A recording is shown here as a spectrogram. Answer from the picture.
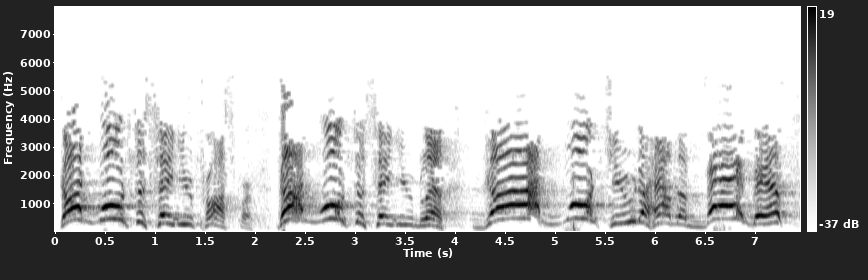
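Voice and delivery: loud, high preacher's cry; full-throated revival preaching; preaching at full force. Acted. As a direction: build the congregation up, shouting.

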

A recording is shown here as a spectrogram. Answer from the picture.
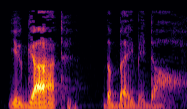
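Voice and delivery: low, soft, fading almost to nothing; acted shock, the last words barely voiced; stunned hush. Stunned mother reveals the doll.

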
